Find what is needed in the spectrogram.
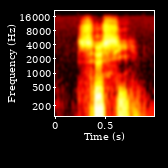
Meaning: this
- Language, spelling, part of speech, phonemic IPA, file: French, ceci, pronoun, /sə.si/, Fr-ceci.ogg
